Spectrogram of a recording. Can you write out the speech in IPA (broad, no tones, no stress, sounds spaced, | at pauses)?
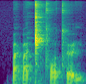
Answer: k͡p a k͡p a ɡ͡ǁ ə tʰ ɔ tʰ œ lʲ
